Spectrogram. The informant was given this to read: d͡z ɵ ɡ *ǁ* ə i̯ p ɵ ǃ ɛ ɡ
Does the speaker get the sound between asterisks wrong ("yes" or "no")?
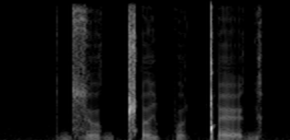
no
